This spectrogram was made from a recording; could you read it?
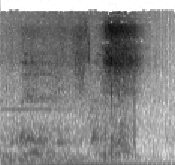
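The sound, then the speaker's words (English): A preacher gives a single quick sniffle during a sermon, a short breathy hiss of air drawn through the nose, following a faint low murmur and then trailing into near silence. “You might hear me sniffle a little bit.”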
